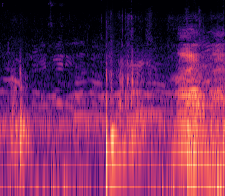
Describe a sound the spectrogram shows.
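A ball knocks over a plastic bucket with a hollow thud.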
